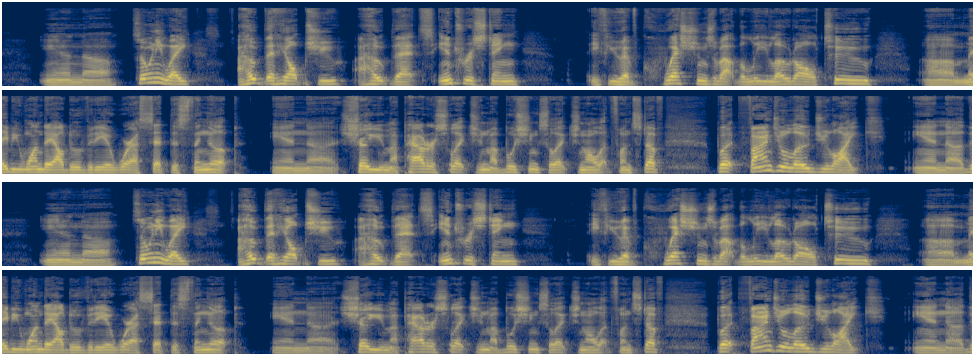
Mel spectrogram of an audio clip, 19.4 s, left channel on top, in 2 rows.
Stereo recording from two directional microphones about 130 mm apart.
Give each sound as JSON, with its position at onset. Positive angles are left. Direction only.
{"t": 0.5, "sound": "speech", "side_deg": -5}
{"t": 2.3, "sound": "speech", "side_deg": 30}
{"t": 5.9, "sound": "speech", "side_deg": 35}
